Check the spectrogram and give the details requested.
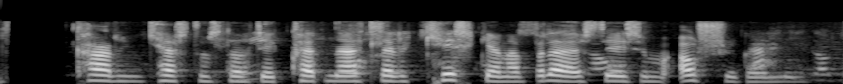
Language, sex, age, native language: Icelandic, female, 13, Icelandic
